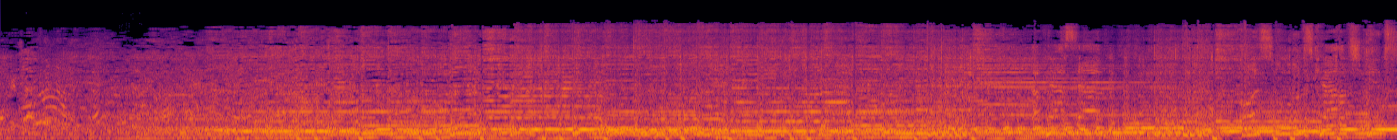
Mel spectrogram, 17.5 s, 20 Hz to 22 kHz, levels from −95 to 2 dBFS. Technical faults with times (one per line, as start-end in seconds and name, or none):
0.00-17.47 gain pumping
